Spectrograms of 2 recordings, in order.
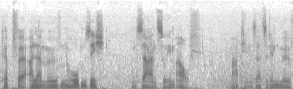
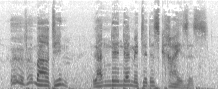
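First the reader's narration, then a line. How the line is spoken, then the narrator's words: Calling out. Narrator (German): rief der Vorsitzende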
